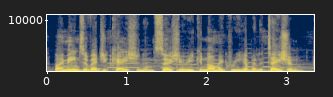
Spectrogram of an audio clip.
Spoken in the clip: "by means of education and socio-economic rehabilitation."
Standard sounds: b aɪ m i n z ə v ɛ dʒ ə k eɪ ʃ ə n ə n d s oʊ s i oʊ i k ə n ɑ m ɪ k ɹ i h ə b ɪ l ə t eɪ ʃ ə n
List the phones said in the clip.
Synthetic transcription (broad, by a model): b aɪ m i n z ə v ɛ dʒ ə k eɪ ʃ ə n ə n s oʊ ʃ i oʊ i k ə n ɑ m ɪ k ɹ i h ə b ɪ l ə t eɪ ʃ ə n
